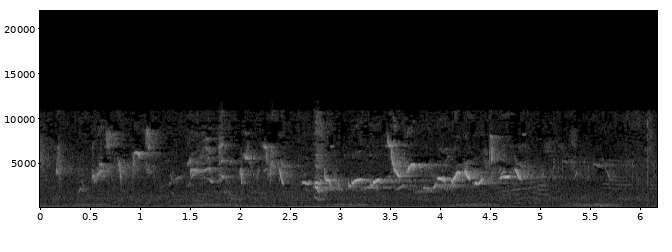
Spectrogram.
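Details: Eurasian blackcap singing in a park: a quick, varied warble of bright whistled and chattering notes, loudest in the middle, with fainter chirps from other birds and a low background rumble.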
